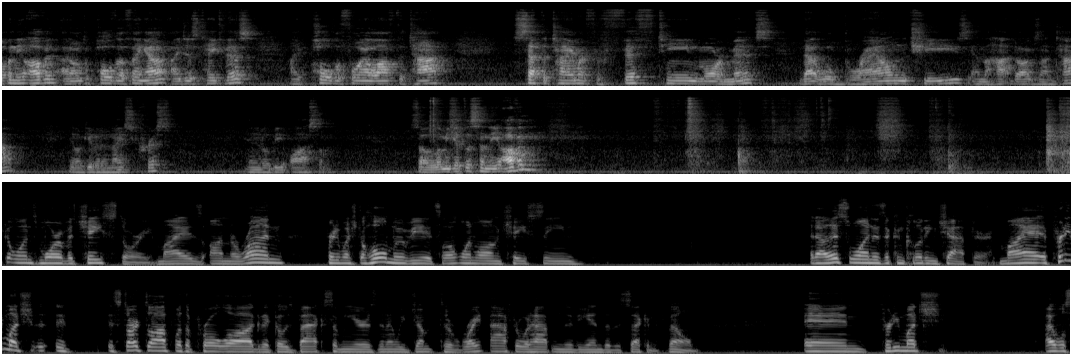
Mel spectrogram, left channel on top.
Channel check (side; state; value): both; different; correlation 0.00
